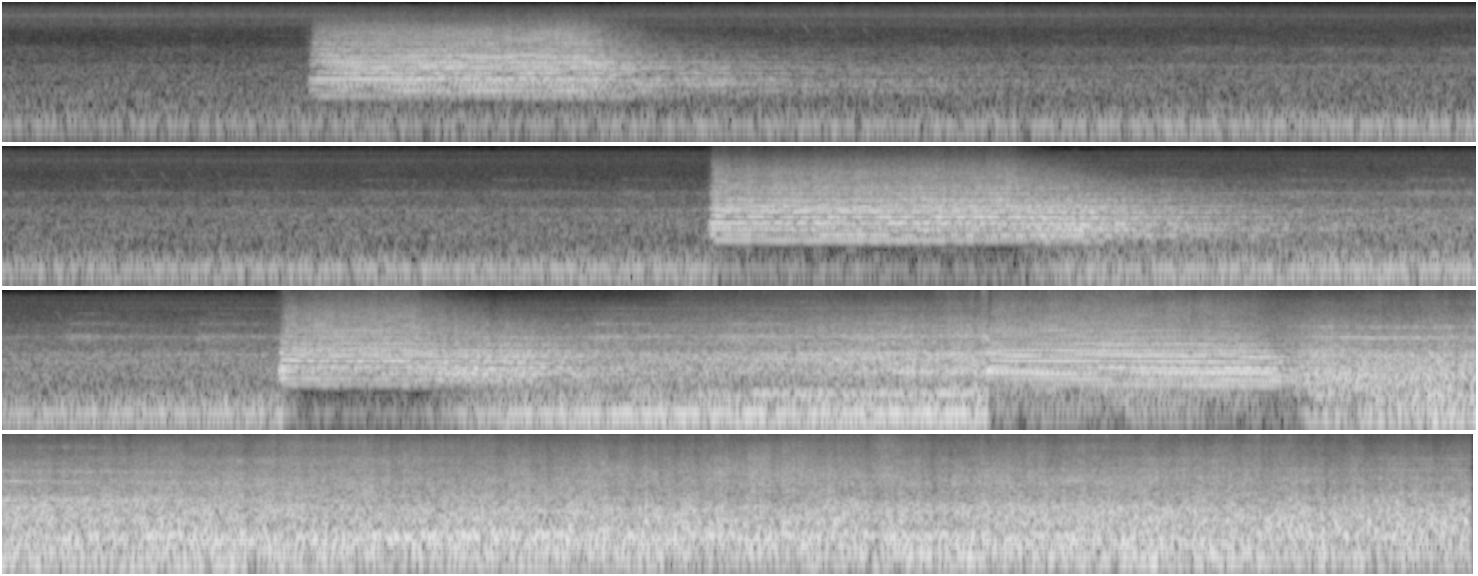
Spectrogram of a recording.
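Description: Norfolk Southern freight train approaching and sounding its locomotive's multi-tone air horn in the grade-crossing pattern: two long blasts, a short one and a long one. The diesel engines' rumble grows louder under the horn. After the last blast the train is passing close by, its wheels rumbling and clattering over the rails as the tank cars roll past.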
